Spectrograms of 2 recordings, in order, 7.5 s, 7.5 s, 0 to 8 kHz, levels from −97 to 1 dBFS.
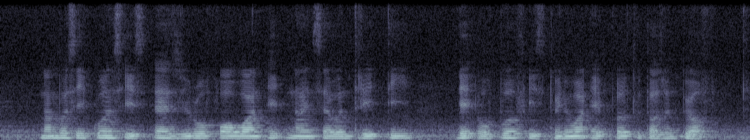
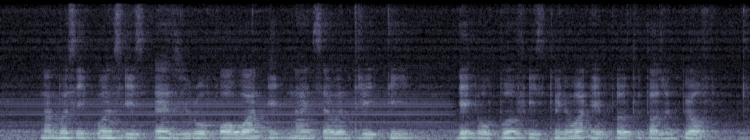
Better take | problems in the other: first | background sound (Bowed string instrument); 20 dB below the speech // room echo; dies away in 1.7 s

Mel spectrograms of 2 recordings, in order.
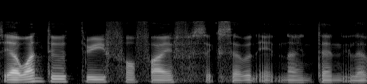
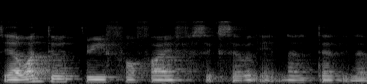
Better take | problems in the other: first | noise reduction (neural separator model SepFormer DNS4)

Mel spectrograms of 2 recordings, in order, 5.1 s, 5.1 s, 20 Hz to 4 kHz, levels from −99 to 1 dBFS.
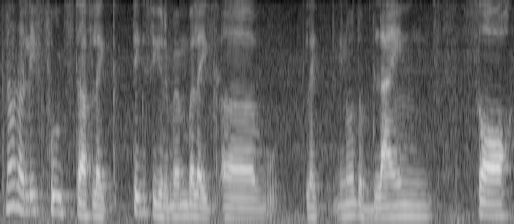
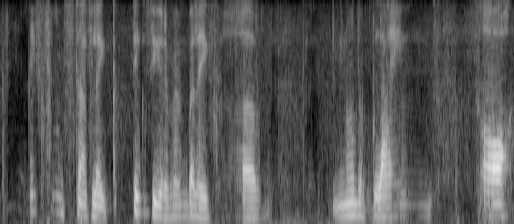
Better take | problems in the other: first | noise reduction (neural separator model SepFormer WHAM!)

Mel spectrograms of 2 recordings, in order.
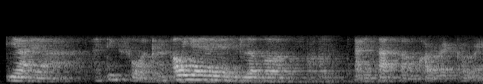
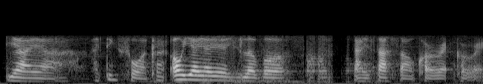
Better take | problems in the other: second | room echo; dies away in 0.9 s

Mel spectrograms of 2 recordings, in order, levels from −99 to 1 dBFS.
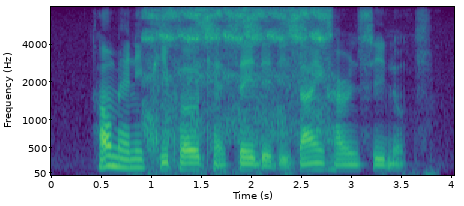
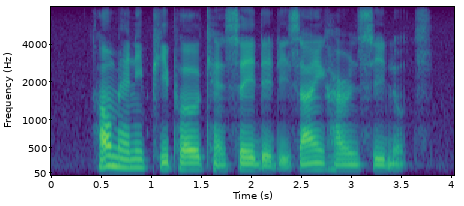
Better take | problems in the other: second | background sound (Writing); 7 dB below the speech

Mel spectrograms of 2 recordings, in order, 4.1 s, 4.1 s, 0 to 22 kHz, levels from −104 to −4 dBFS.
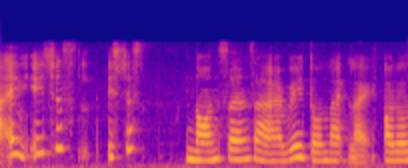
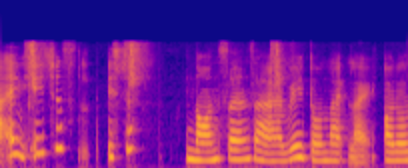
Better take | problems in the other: first | noise reduction (neural mask model RNNoise)

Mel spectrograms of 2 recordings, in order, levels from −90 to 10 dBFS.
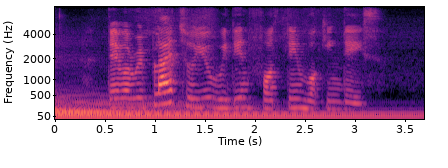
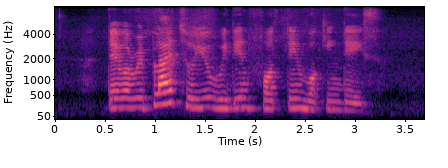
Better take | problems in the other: second | background sound (Bass guitar + Guitar); 1 dB below the speech

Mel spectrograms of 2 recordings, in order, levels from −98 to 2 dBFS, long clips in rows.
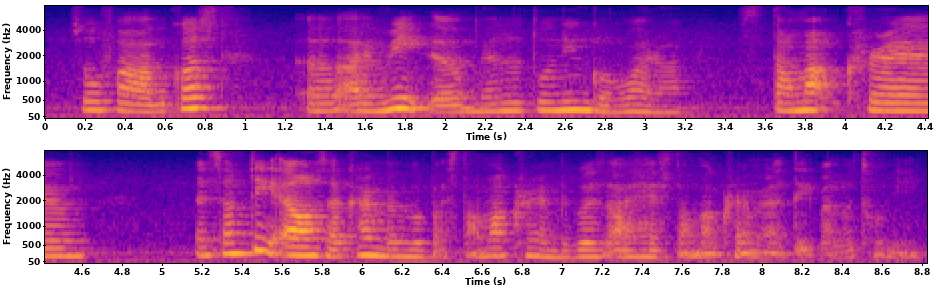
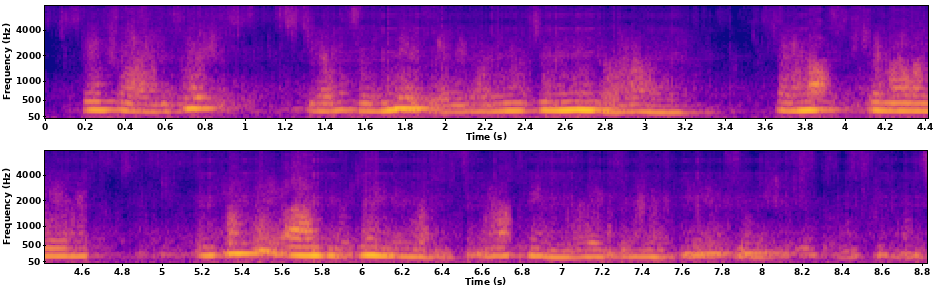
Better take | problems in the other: first | noise reduction (neural separator model SepFormer DNS4)

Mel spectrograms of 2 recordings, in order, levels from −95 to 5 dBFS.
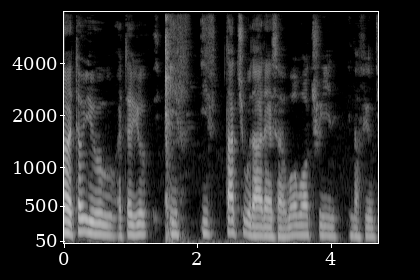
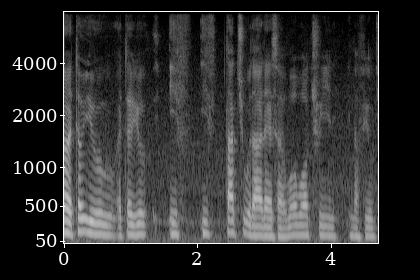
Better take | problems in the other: second | noise reduction (classical method log-MMSE)

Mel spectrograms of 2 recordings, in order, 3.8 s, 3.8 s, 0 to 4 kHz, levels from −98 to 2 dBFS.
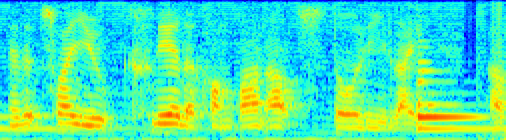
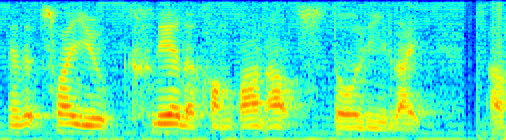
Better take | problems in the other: second | background sound (Bowed string instrument); 3 dB below the speech

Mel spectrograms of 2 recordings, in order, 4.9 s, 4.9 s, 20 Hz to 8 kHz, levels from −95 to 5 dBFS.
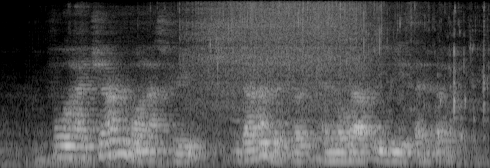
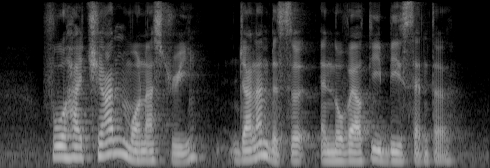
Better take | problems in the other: second | background sound (Sink (filling or washing) / Water tap, faucet); 11 dB below the speech // room echo; dies away in 0.7 s

